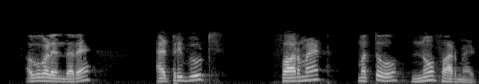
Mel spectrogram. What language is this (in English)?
Kannada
